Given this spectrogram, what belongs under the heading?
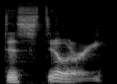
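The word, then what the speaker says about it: DSTLRY: new publisher Distillery and this is how you spell it folks d-s-t-l-r-y Distillery has announced their first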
